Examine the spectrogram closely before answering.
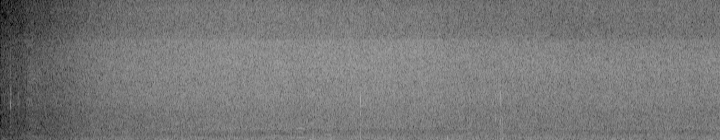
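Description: A stream flows and rushes.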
